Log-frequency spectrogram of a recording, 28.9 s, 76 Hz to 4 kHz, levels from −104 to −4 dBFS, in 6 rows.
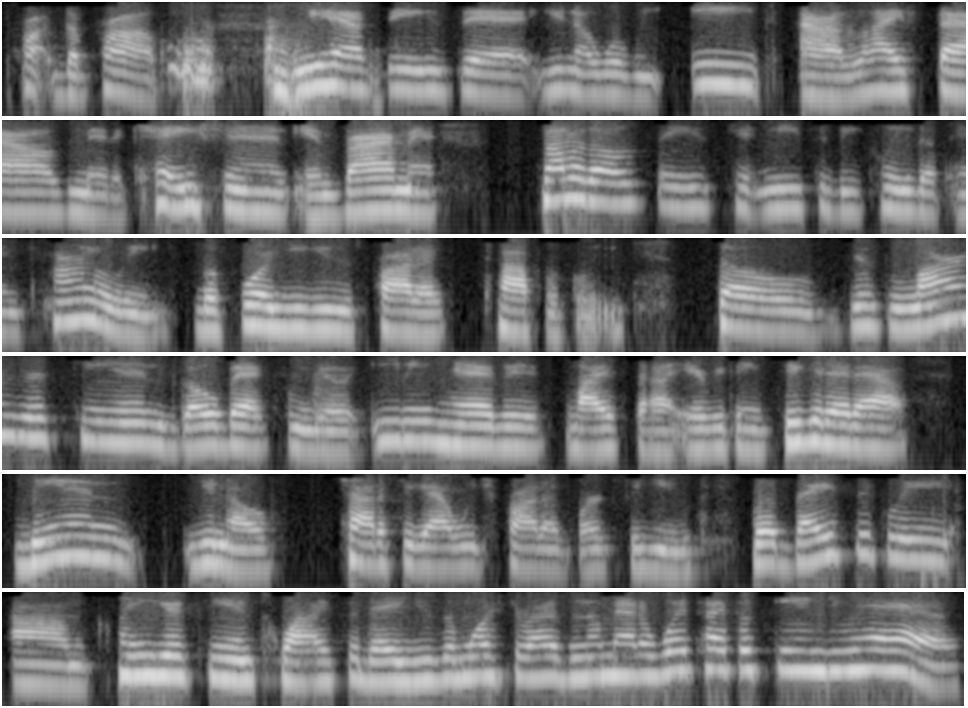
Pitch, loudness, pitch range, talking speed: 180 Hz, -29 LUFS, 160-205 Hz, 165 wpm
